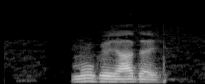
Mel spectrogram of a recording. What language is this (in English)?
Sindhi Bhil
